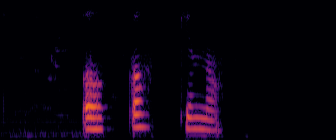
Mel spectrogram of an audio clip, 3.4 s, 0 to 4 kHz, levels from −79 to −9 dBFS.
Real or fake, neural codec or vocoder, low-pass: real; none; 3.6 kHz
